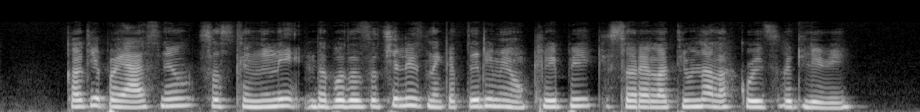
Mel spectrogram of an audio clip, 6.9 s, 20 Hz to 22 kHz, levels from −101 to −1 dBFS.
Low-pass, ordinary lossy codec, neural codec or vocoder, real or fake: 9.9 kHz; none; codec, 44.1 kHz, 3.4 kbps, Pupu-Codec; fake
